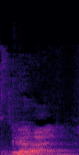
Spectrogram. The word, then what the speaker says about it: Pfister: I think that looks Pfister. good. That looks good. Some of these It's a last names. Pfister. Pfister. Kind of rhymes with fish, so I think Fish, so.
